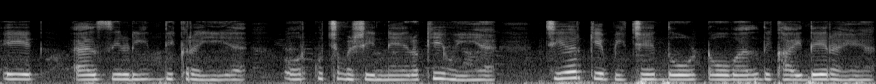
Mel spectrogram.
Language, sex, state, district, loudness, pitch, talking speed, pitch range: Hindi, female, Punjab, Fazilka, -18 LUFS, 225 Hz, 135 wpm, 215-240 Hz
